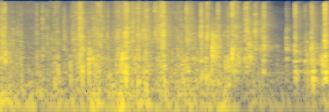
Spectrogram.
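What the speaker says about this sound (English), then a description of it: "now I'm going to cut it into squares, and CJ is going to taste it for it." A knife cuts a tray of keto chocolate peanut butter fudge into squares on parchment, making close, dense, rapid crackling and crinkling clicks that run steadily throughout with no talking.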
